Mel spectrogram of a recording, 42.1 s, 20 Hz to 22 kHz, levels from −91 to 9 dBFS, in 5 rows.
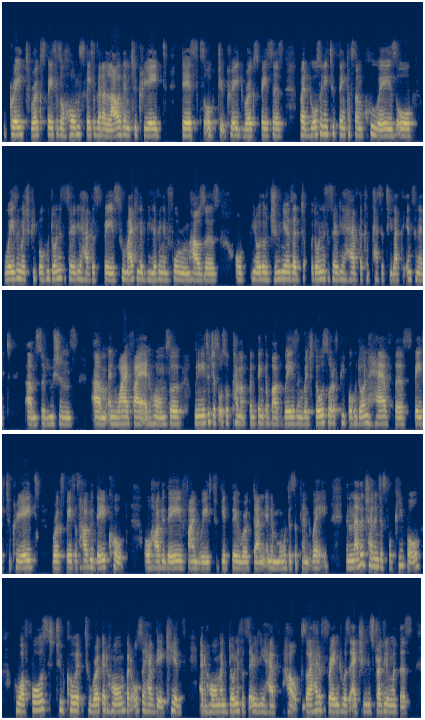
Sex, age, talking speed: female, 20-39, 210 wpm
